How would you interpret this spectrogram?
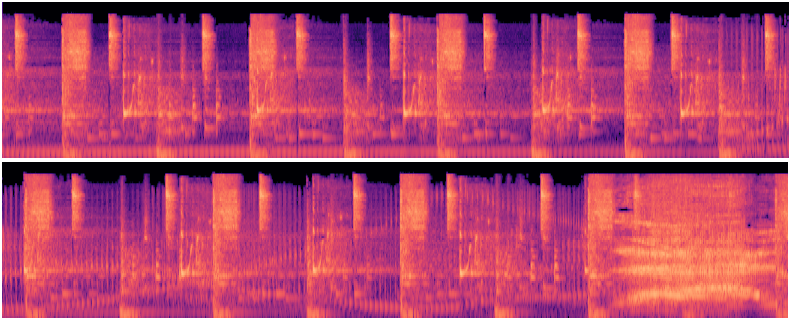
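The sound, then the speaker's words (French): Water drips steadily from a tap, resonant, each drop a clear plink falling about twice a second over a low hum, before a brief rush of running water at the end. “Non, touche pas à ce robinet.”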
